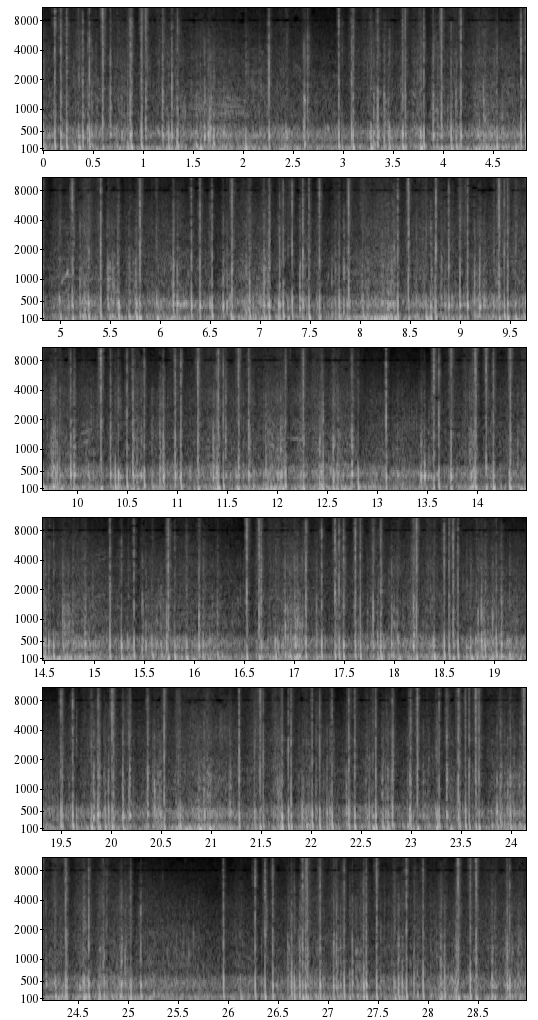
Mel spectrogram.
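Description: Aerial firework shells bursting in a rapid-fire barrage: many overlapping bangs and crackles with no break, over a continuous low rumble.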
